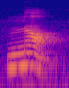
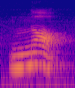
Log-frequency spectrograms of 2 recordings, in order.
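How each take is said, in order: First: The vowel is an open O sound. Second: The vowel is an open O sound.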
